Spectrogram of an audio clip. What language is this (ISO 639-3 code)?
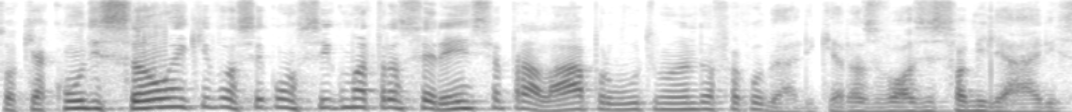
por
